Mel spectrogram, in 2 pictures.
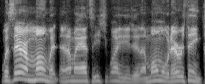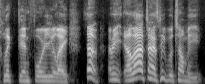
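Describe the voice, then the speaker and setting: A man from Saint Louis hosts a radio talk show with a casual, chatty manner. His voice is bright and fairly high, and the sound is dry and close. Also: lively intonation, fast talker, no room sound. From Saint Louis, Missouri. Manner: warm, chatty, folksy asides. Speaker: radio host. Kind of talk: casual interview.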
